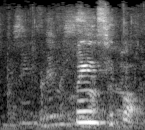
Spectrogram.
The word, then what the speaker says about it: principle: noun and it's and we have three syllables p r i n dot c i dot p l e prin paul principle and syllable stress code is three one that's one right so a principle is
